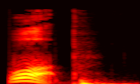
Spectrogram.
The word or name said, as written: warp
